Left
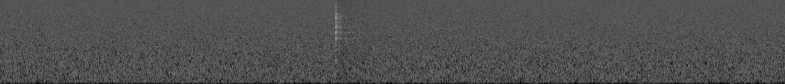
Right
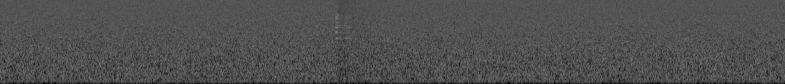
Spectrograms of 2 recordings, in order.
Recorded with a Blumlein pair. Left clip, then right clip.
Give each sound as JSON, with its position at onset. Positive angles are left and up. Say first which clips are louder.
{"t": 3.4, "sound": "cutlery clinking", "louder": "left 5 dB", "azimuth_deg": 30, "distance_m": 5.5}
